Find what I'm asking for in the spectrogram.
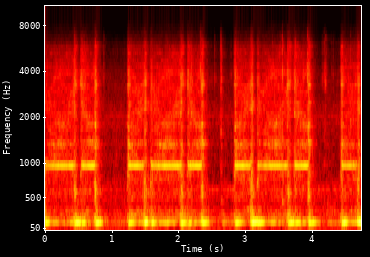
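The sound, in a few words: CNC coil winder winding wire onto Rodin starship coil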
